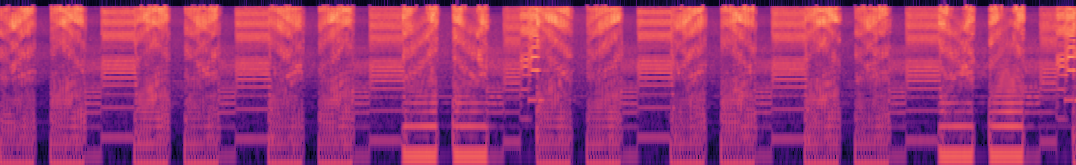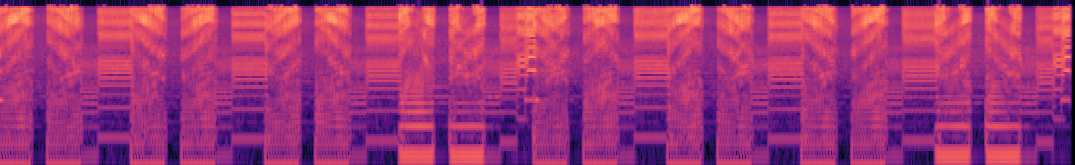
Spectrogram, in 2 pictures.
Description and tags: Square hard bass =D distortion here works very well.
weird, bass, distortion, square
